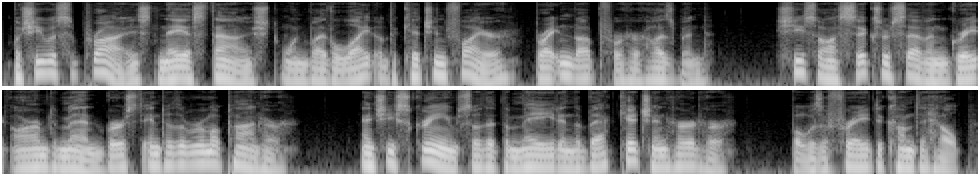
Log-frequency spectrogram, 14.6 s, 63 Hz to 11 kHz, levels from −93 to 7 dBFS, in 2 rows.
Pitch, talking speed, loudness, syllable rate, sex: 100 Hz, 215 wpm, -18 LUFS, 4.9 syllables/s, male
